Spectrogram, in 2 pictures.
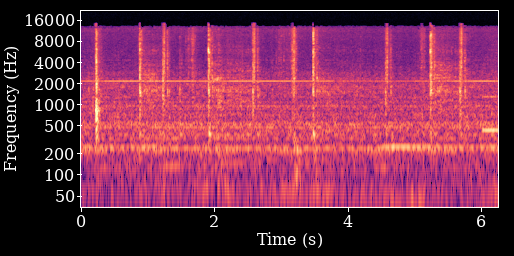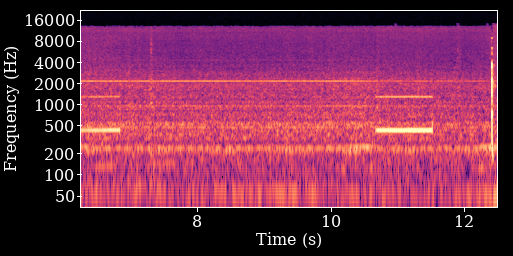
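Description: A faint telephone ringback tone sounds while a call is placed to a professor. Two steady beeps, each under a second long, are separated by a long gap and sit over a low hum and scattered clicks.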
